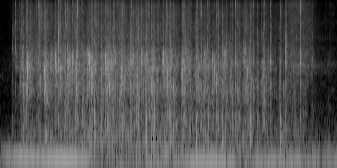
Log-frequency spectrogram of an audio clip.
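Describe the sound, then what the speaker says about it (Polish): A crowd applauds warmly at the outdoor unveiling of a monument to the Kraków Army airmen in Klimontów. The clapping is dense and even for about five seconds, then tapers off, with a low steady hum underneath. "w sposób szczególny proszę o gorące dla nich brawa"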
